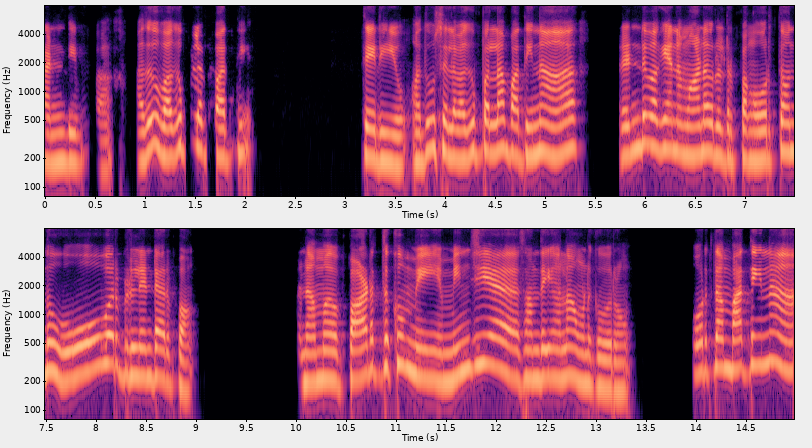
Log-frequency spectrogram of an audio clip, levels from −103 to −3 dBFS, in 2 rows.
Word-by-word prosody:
கண்டிப்பா. 180 -1 -4 0.4
அதுவும் 240 +4 +1
வகுப்பில 255 +5 0 0.2
பார்த்தீங் 225 +4 -3 1.2
தெரியும். 185 -4 +1
அதுவும் 245 +8 -1
சில 215 -4 +2
வகுப்பெல்லாம் 235 +3 0
பார்த்தீங்கன்னா 220 +2 +1 0.7
2 250 +5 +1
வகையான 245 -3 +3
மாணவர்கள் 215 -1 +1
இருப்பாங்க. 190 0 -2
ஒருத்தன் 200 +5 -1
வந்து 250 +2 +1 0.2
ஓவர் 280 +7 +1
பரில்லண்டா 225 -1 +1
இருப்பான். 185 -5 -4 1.1
நம்ம 200 +2 +1 0.3
பாடத்துக்கும் 270 +6 +1
மி 225 - +4 0.3
மிஞ்சிய 275 +7 +2 0.4
சந்தேகம்லாம் 215 +1 -1
அவனுக்கு 185 -3 -3
வரும். 155 -1 -4 0.7
ஒருத்தன் 270 +2 0
பார்த்தீங்கன்னா, 300 +3 +1
225 Hz, 110 wpm, -21 LUFS, 200-255 Hz, 1.2 s, மி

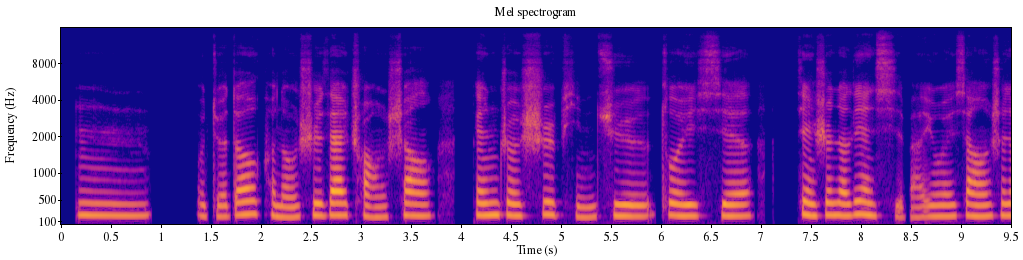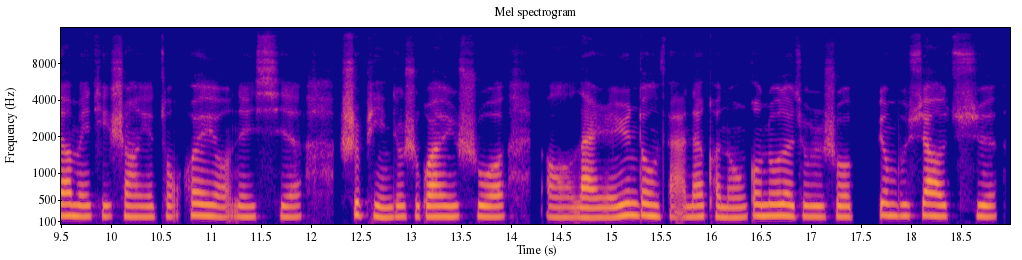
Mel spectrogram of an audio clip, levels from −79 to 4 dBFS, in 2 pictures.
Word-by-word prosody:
嗯， 215 -1 -2 0.5
我 210 - -6
觉 195 0 -4
得 230 +4 +3
可 235 -2 -7
能 190 -1 0
是 220 +2 +1
在 220 0 +7
床 190 -3 -2
上， 210 0 +1 0.4
跟 225 0 +3
着 220 -2 +1
视 230 +2 0
频 190 -4 -6
去 205 +1 +1
做 220 -2 +2
一 205 0 +4
些 210 0 0 0.4
健 225 -3 +3
身 225 +2 +1
的 215 -1 +4
练 230 -1 +3
习 215 +1 -7
吧。 185 +1 -7
因 200 0 -1
为 205 0 +1
像 205 -1 +2
社 215 +1 -3
交 210 0 +5
媒 200 -1 +1
体 200 -1 -6
上 195 -1 -2
也 195 0 -2
总 195 0 -7
会 215 -1 +1
有 190 -2 -1
那 195 -1 -2
些 195 0 -6 0.4
视 230 - +1
频， 200 -5 -2
就 195 +1 -1
是 200 - -4
关 195 0 +3
于 195 - 0
说， 195 -1 0 0.4
呃， 185 -1 -3
懒 180 -1 +4
人 180 +1 0
运 220 +1 +4
动 210 -2 +2
法， - - -6
那 195 +1 0
可 190 -2 -4
能 180 0 -2
更 210 0 +1
多 210 0 +3
的 205 -1 +3
就 200 0 -3
是 195 0 0
说 195 0 -1 0.2
并 215 -1 0
不 210 0 -2
需 210 +2 -5
要 205 -2 +4
去， 200 -1 -3
205 Hz, 205 characters per minute, -20 LUFS, 195-215 Hz, 0.5 s, 在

